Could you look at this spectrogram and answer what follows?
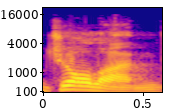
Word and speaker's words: Golan: Arapçada Jolan diye telaffuz edilen Golan tepeleri ile Hatay Suriye haritasında yer almıyor.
